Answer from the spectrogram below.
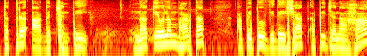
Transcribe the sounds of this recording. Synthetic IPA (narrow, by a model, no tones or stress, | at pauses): t̪ɐt̪ɾɐʔaːɡɐtːt͡ʃʰɐnt̪iː | nɐkeːʋɐlɐmbʱaːɾt̪aːt̪ɐpit̪uːʋid̪eːɕaːt̪ɐ̰pid͡ʒɐnaːɦã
